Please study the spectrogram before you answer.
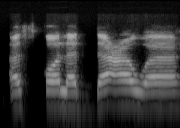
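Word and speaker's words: أَثْقَلَت دَّعَوَا: Tak ketemu sama dal, asqalad da'wa ya. Nih kita jelaskan cepat saja, jadi dibacanya asqalad. Nah, kalau di buku Taisir Rahman dituliskan gimana cara ngucapinnya. Asqalad da'wa langsung huruf dal.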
